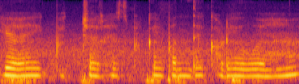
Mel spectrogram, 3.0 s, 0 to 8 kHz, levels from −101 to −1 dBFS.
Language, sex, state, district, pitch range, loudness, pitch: Hindi, female, Haryana, Jhajjar, 200-215 Hz, -19 LUFS, 210 Hz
